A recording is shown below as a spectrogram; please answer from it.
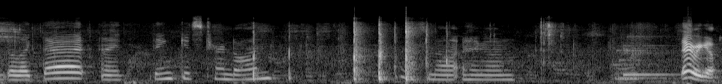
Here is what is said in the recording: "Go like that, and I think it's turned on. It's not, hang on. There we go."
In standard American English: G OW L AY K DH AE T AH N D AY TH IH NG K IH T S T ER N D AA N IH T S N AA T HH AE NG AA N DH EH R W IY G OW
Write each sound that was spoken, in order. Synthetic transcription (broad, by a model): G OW L AY K DH AE T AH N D AY TH IH NG K IH T S T ER N D N IH T S N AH T HH AE NG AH N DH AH R W IY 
